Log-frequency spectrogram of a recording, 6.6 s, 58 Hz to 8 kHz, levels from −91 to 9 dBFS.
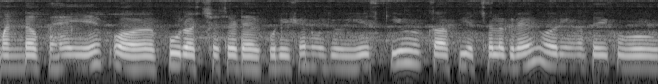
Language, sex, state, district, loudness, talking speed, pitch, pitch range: Hindi, male, Bihar, Darbhanga, -18 LUFS, 220 wpm, 160 Hz, 155-170 Hz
